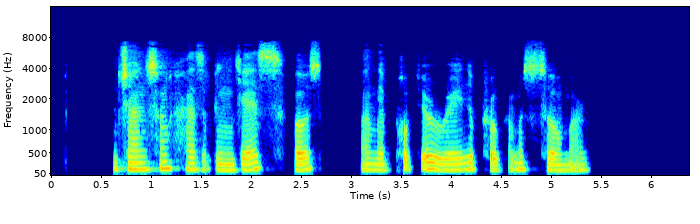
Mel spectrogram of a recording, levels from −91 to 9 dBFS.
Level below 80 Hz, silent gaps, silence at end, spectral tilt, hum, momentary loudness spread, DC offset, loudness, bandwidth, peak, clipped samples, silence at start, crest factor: -64 dBFS; 2.37-2.44 s, 2.73-3.10 s; 1 s; -6 dB/octave; none; 8 LU; under 0.1%; -26 LUFS; 7.6 kHz; -8 dBFS; under 0.1%; 0.65 s; 20 dB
